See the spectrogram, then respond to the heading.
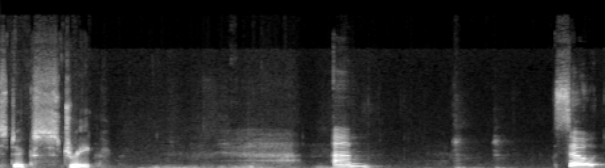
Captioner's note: laughter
